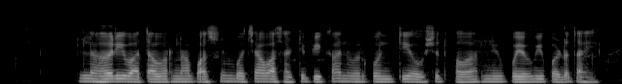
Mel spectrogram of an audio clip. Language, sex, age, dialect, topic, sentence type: Marathi, male, 18-24, Northern Konkan, agriculture, question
